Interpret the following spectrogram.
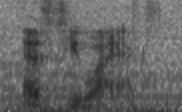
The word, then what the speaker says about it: Styx: No, I knew it's Yeah, it's just pronounced sticks. Styx.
